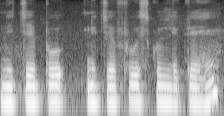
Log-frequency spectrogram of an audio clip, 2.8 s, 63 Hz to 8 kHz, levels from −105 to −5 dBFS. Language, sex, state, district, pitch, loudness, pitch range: Hindi, male, Arunachal Pradesh, Papum Pare, 110 Hz, -16 LUFS, 110-115 Hz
